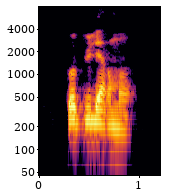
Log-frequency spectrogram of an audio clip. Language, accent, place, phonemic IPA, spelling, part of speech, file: French, France, Lyon, /pɔ.py.lɛʁ.mɑ̃/, populairement, adverb, LL-Q150 (fra)-populairement.wav
- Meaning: popularly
